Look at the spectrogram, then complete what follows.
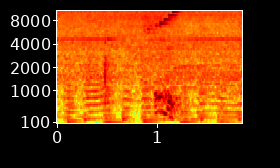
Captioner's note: zap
